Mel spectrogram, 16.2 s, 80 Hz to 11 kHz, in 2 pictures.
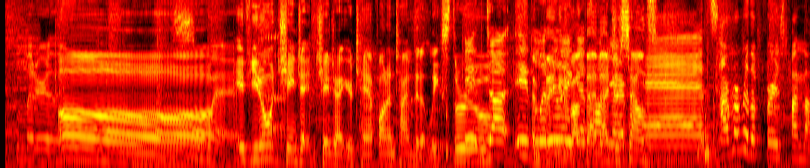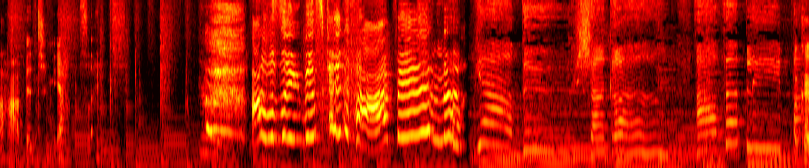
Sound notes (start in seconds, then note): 11.4 laughs; 12.8 gentle music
